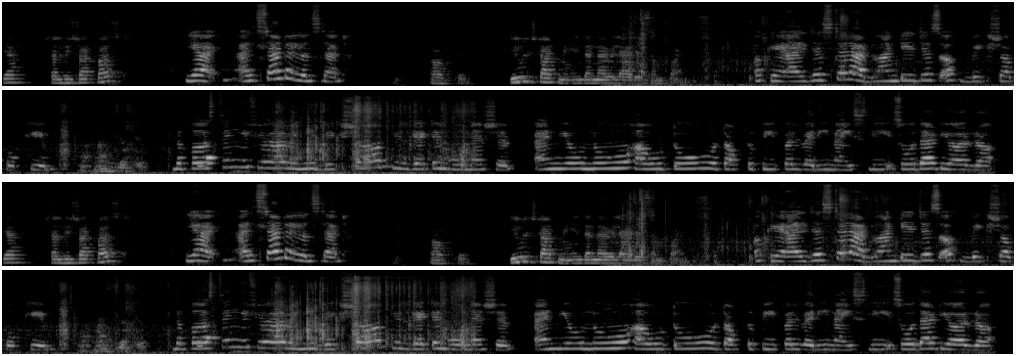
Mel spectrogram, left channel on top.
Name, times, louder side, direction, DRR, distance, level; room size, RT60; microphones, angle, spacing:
voice 1, 0.0-1.3 4.3-4.7 5.1-7.1 11.3-11.6, right 2 dB, 5° right, 0.5 m, -41 dB
voice 2, 1.8-3.4 7.5-11.3 11.8-20.0, right 1 dB, 30° right, 1.4 m, -36 dB
sound 1, 6.0-14.9, right 3 dB, 50° right, 0.9 m, -45 dB
3.0 x 2.0 x 3.1 m
head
